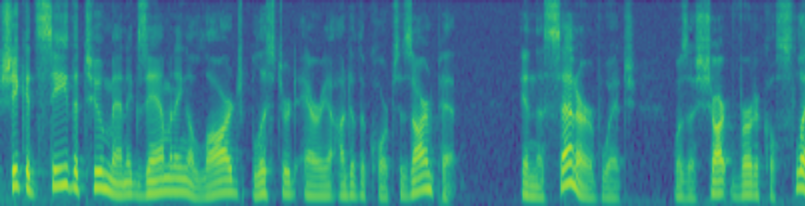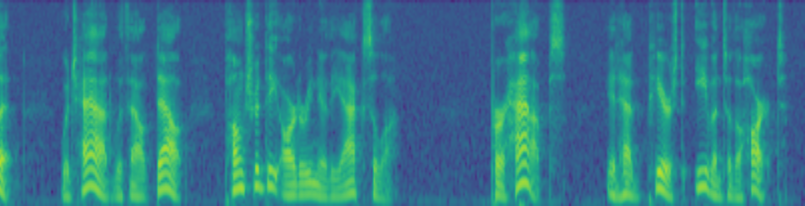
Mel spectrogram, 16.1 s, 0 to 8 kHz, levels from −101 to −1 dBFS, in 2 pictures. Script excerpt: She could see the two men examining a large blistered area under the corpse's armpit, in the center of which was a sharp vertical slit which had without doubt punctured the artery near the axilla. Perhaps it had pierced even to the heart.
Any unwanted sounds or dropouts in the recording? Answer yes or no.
no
